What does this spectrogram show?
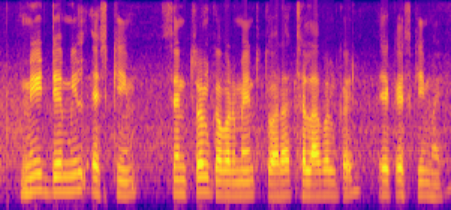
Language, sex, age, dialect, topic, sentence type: Magahi, male, 25-30, Western, agriculture, statement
